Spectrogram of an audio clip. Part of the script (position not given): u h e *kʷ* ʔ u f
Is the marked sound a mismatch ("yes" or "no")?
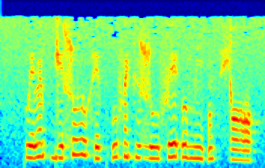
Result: no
